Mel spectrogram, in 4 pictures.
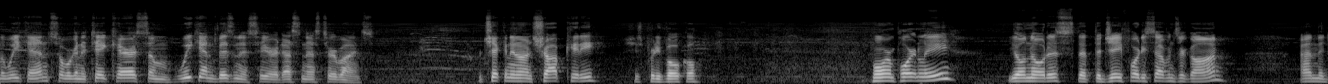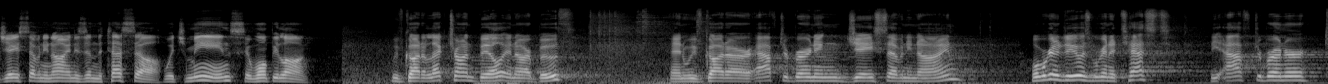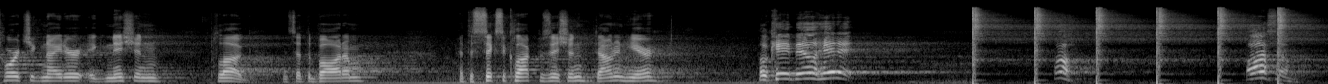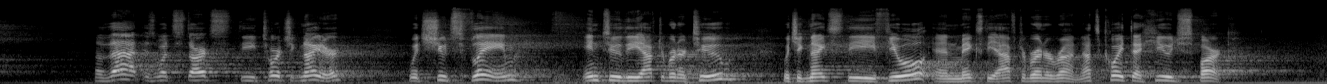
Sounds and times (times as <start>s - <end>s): Speech: 0.0s - 3.8s, 4.8s - 7.1s, 8.7s - 12.3s, 13.0s - 16.4s, 17.2s - 19.0s, 20.0s - 22.9s, 23.6s - 30.3s, 31.2s - 33.2s, 34.2s - 35.1s, 39.0s - 39.6s, 40.8s - 43.3s, 44.0s - 45.1s, 45.7s - 52.2s.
